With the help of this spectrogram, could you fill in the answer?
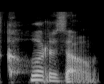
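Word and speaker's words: Corazón: I was telling her I had to say it sounds like cortisone, but it's Corazone.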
